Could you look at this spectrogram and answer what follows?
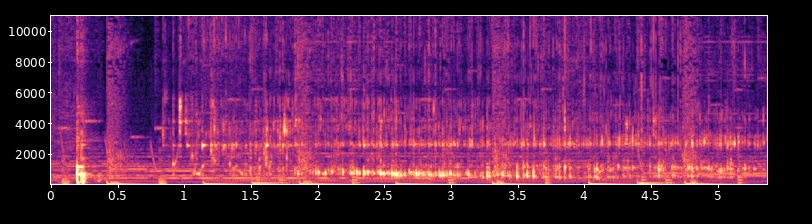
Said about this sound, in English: So yeah, I am going to get my my coffee. I'll do one better. I'll literally drink my coffee as you pour yours. There we go.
